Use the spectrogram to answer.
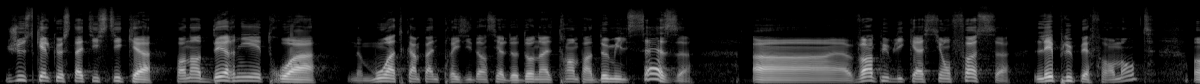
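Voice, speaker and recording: Guy lecturing at a conference, french isn't his first language, lots of euhs, mid pitch. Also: fairly bright tone. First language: not French. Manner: hesitant, many "euh" fillers and restarts. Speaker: university lecturer. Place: lecture hall.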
